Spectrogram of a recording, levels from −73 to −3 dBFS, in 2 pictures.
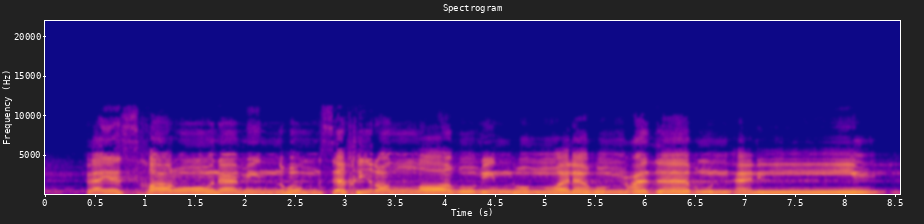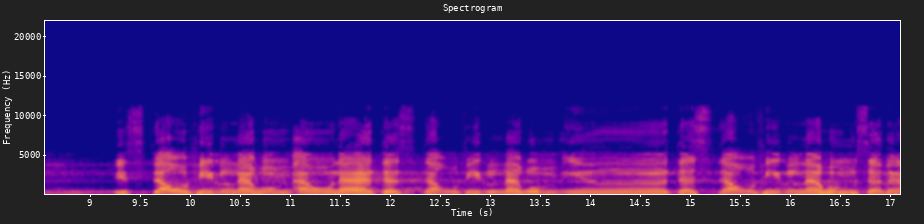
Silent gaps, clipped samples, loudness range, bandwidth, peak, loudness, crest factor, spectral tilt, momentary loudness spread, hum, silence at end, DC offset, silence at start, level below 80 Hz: none; under 0.1%; 4 LU; 11.5 kHz; -4 dBFS; -22 LUFS; 18 dB; -4.5 dB/octave; 8 LU; none; 0 s; under 0.1%; 0 s; -60 dBFS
